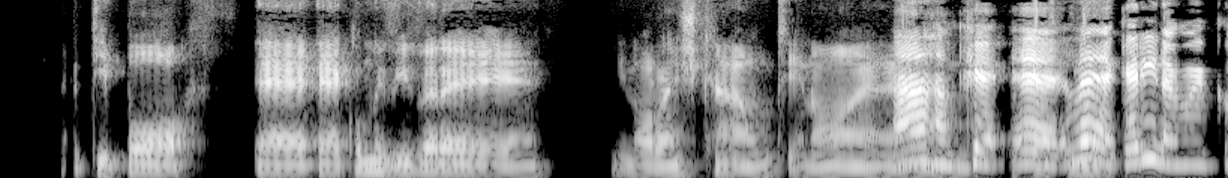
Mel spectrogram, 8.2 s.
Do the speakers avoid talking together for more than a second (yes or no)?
no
